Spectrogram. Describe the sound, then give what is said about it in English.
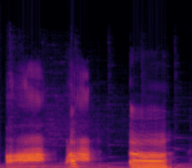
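A parrot squawks three times in quick succession, loud and harsh, with the last call more drawn-out and tonal than the first two. “I know, a parrot.”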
